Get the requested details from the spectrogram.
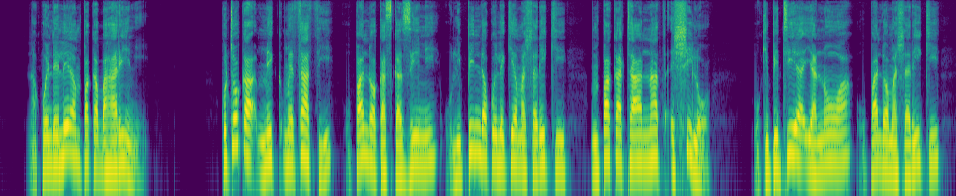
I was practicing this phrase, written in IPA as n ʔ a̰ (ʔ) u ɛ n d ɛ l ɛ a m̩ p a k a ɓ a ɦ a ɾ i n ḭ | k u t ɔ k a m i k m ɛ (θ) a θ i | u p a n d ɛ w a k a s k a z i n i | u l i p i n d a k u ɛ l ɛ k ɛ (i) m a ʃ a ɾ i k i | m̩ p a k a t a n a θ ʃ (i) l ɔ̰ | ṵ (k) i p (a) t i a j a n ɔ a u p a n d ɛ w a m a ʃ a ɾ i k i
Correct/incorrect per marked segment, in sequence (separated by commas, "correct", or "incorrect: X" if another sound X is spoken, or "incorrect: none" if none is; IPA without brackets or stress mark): incorrect: k, correct, incorrect: a, correct, correct, incorrect: i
